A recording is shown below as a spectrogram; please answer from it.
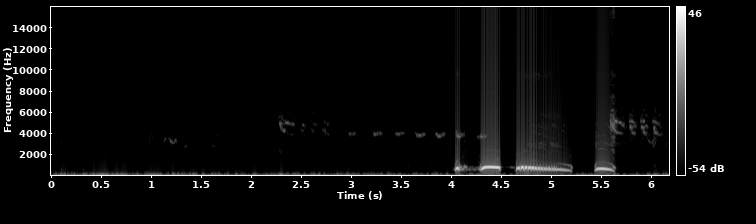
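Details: A spotted dove lure call for wild doves. After a quiet start, one phrase arrives near the end: a short note, a flat coo, a long rolling coo sinking in pitch, then a brief arched note.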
